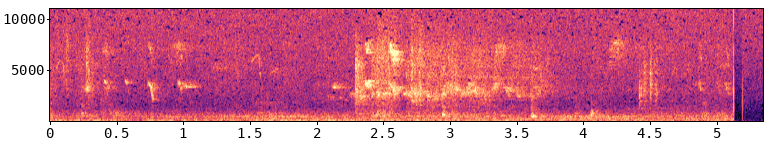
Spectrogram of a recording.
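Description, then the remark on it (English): Several short, high calls from a bird at its nest, calling in response, over a steady low rumble of background noise, scattered irregularly before the sound cuts off abruptly. “5'9", call in response.”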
